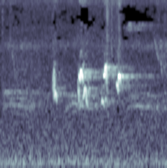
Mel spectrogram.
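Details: Streak-eared bulbul in a territorial contest with a fierce territory holder, used as a lure sound: four short, bright chirped notes, the middle two slurred, over a faint steady hiss.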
